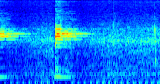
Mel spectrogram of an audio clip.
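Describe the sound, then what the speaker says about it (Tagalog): Stock horn on a Yamaha NMAX scooter, a short tap standing out over the engine's rapid rhythmic idle putter, close by. "Stock horn."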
